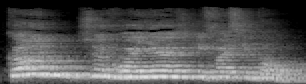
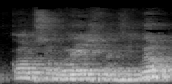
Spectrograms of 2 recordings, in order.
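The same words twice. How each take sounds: First: Slow, "Comme" stressed, falling; drawn-out tired exclamation; exclamative reading. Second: Said in the usual way. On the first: Shown as a demonstration. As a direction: sigh it out as a weary exclamation. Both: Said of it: "c'est une phrase exclamative".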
